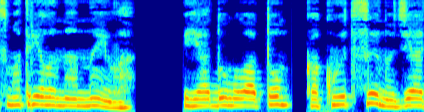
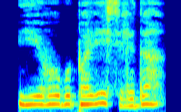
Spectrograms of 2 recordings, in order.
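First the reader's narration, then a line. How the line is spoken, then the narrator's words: Whispering. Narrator (Russian): прошептала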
